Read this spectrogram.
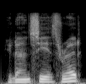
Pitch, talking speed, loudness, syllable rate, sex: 115 Hz, 345 wpm, -14 LUFS, 7.3 syllables/s, male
